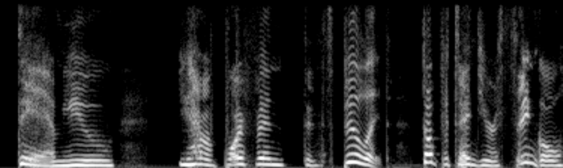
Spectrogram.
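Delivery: acted, put-on angry man voice. Voicing the man in a story read aloud: acted angry man. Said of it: "You want me to do this person?".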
